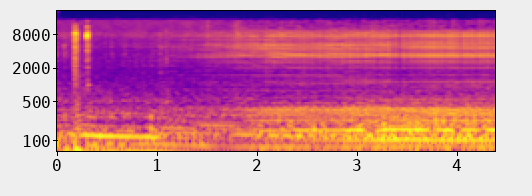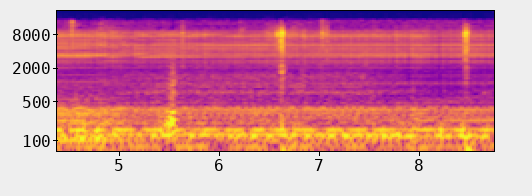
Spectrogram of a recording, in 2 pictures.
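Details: BMW 3 Series at idle, heard inside the car: low steady rumble with a buzzy rattle and occasional light irregular ticks; one garage could not find it, owner suspects the dashboard, unconfirmed.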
